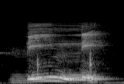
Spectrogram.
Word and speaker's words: Binet: teorema de biquíni e bine se escreve binet mas nós costumamos falar pne tão tá aqui ó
